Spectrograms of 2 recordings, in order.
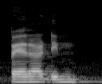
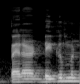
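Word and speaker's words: paradigm: नहीं बोलेंगे कभी भी असाइन कंपेन कंपेन पैराडिम ठीक है पैराडाइन पैराडिग्मन नहीं बोलते मैं इसको पहले पैराडिग्म बोलता था पैराडाइन है ना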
